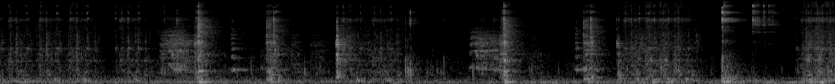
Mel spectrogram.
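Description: Sewing machine stitching a closed cosmetic bag, with short bursts of rapid mechanical stitching broken by pauses and sharp clicks, close and fairly quiet, with no voices.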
